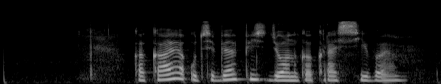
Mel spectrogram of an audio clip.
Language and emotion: Russian, neutral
